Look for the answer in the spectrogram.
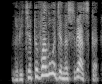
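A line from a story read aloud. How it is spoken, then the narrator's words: Exclamation. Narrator (Russian): воскликнул я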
